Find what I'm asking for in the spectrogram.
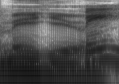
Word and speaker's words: Mayhew: So we get introduced to the main character, Richard Mayhew. Is that how you pronounce his name? – Yeah, Mayhew.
